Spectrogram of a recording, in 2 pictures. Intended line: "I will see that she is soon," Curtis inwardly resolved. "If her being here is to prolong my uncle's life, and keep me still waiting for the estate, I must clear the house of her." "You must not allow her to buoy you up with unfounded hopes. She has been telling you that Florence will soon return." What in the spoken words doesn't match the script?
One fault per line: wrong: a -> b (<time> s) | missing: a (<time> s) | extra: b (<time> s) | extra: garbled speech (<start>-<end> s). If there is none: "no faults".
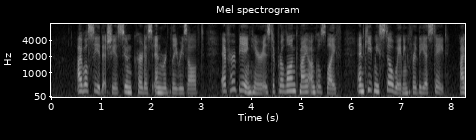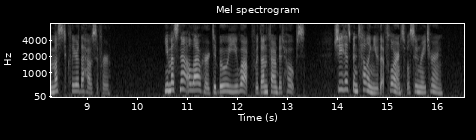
no faults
